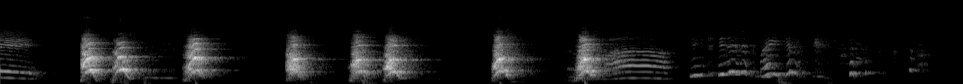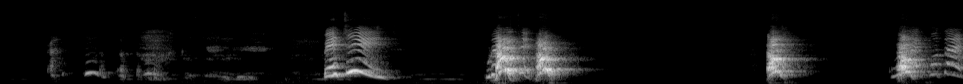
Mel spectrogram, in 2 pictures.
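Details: Pet dog Bozo gives a steady series of short, sharp barks about once a second, then a quieter stretch of softer yips and voices, before the loud barking resumes.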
